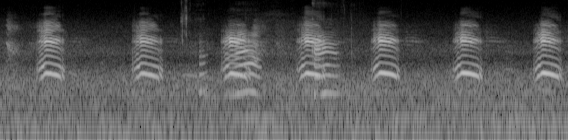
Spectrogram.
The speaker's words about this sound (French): Alors c'est le goéland le coffet apparemment. Là il est seul, hein, quand ils sont beaucoup plus, et euh, quand ils sont un peu énervés, ça fait pas le même, euh, ça fait pas vraiment le même son quoi.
